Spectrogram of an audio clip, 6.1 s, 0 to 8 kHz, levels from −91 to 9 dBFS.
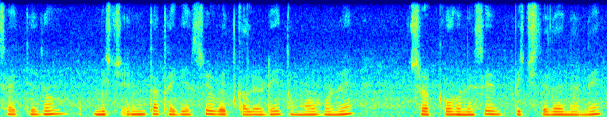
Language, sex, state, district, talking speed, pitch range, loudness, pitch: Nagamese, female, Nagaland, Dimapur, 140 wpm, 200-220 Hz, -15 LUFS, 210 Hz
